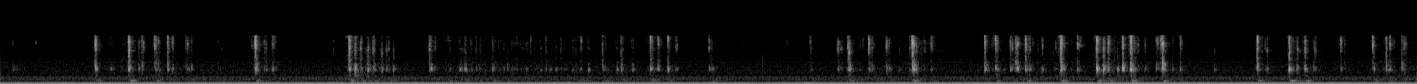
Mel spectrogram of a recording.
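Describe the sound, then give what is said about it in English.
Rapid typing on a computer keyboard as a command is entered at a command prompt, with many quick keystrokes clicking in uneven bursts and short pauses throughout, no talking. “So, like, I'm in a command prompt. I type in... This is not the actual command.”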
